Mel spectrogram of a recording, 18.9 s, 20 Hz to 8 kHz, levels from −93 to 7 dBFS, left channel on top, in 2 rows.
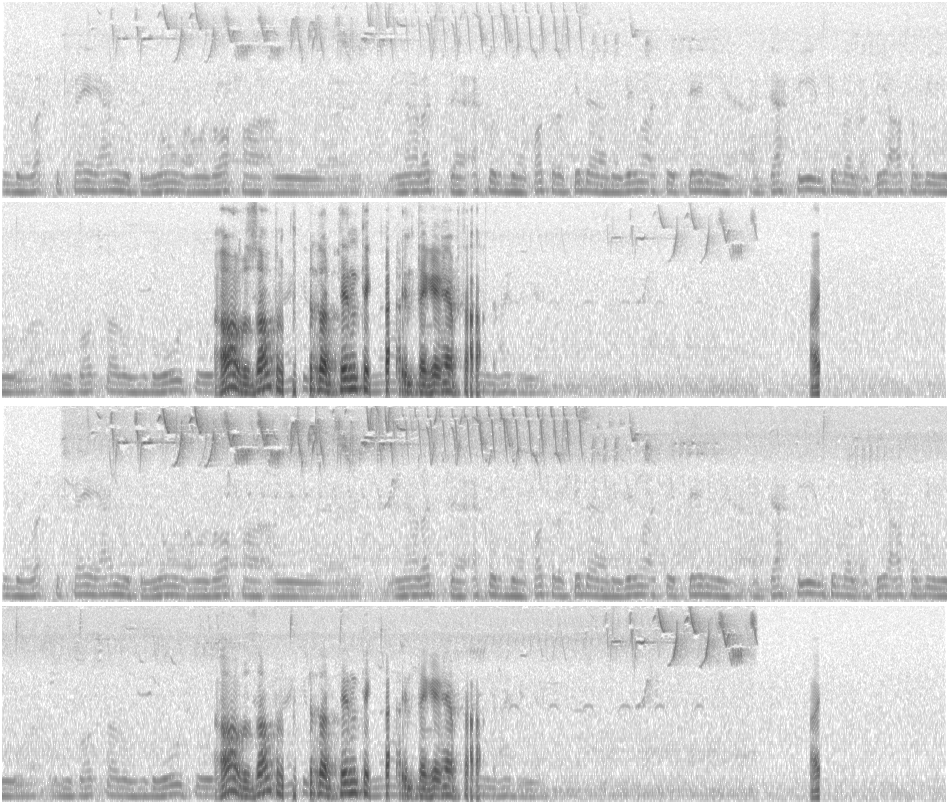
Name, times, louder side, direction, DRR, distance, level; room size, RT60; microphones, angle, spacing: voice 1, 0.0-15.3, equal, 10° left, 5.0 m, -51 dB
sound 1, 0.6-17.0, right 12 dB, 55° right, 2.6 m, -49 dB
voice 2, 11.6-12.3 12.5-13.1 13.4-14.0 17.5-17.6, left 5 dB, 70° left, 0.6 m, -25 dB
head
